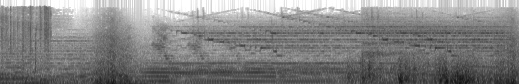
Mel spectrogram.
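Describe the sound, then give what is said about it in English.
Steady, heavy rain hisses throughout, with deep rolls of thunder swelling near the start and again toward the end; a faint tonal whine sits underneath, and no one speaks. “I guess she was right about the rain.”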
